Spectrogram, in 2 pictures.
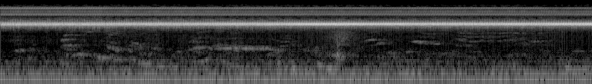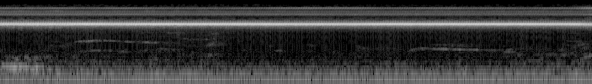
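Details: Cricket, called ঝিঝি পোকা locally, giving a steady, high, shrill ringing trill that runs without pause, with faint overtones above it and only a low background hum.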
